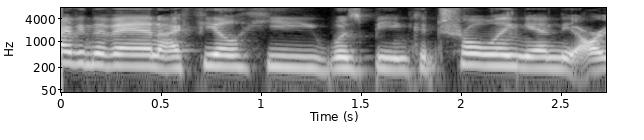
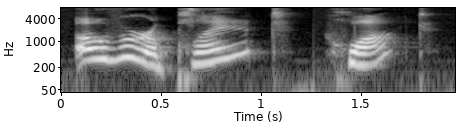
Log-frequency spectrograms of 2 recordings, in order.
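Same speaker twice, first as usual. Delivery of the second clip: incredulous; 7 semitones higher, slower than usual. Real, not acted. Reacting in disbelief to the post.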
